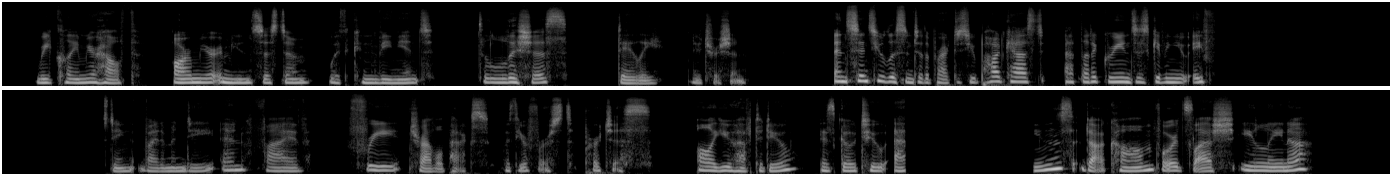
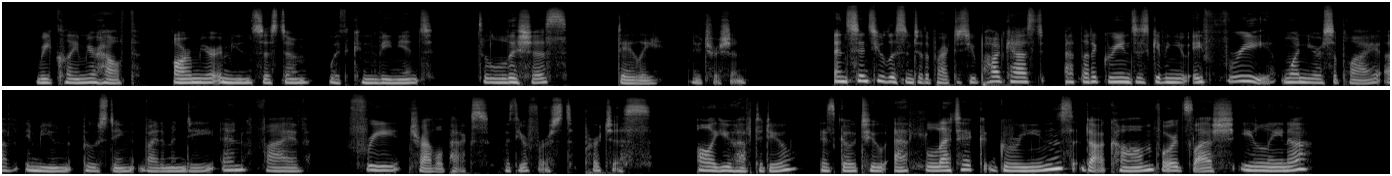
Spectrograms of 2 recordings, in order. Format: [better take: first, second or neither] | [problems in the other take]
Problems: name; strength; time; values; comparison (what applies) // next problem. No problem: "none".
second | audio cutting out; at 12 s for 3 s and at 23 s for 1.5 s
